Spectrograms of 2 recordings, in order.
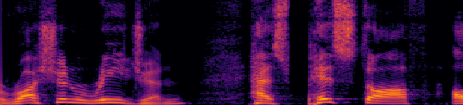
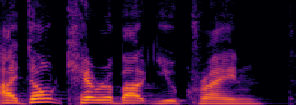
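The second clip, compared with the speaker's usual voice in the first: ordinary delivery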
